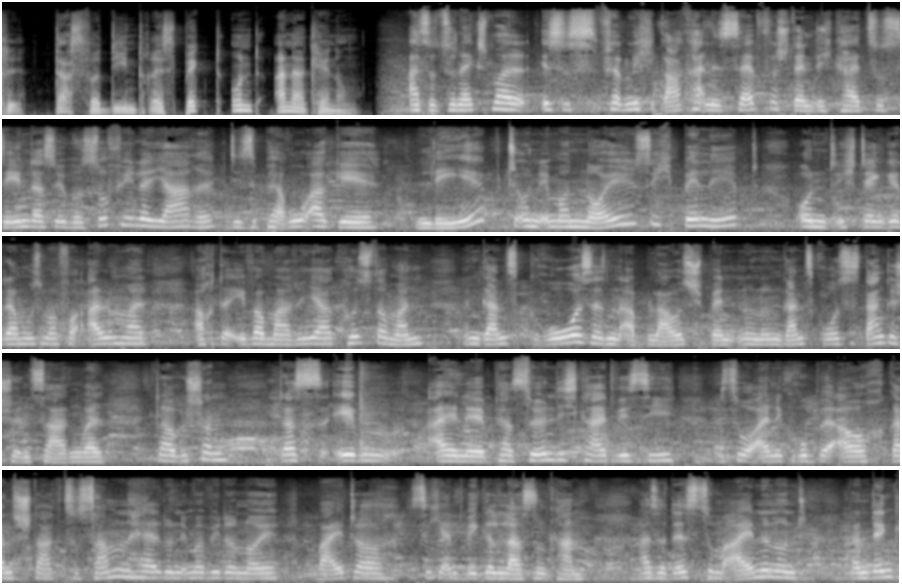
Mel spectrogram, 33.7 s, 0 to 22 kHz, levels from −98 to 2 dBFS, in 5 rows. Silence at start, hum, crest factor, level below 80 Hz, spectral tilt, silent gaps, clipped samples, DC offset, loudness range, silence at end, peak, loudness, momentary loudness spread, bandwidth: 0 s; none; 16 dB; -50 dBFS; -3.5 dB/octave; none; under 0.1%; under 0.1%; 3 LU; 0 s; 0 dBFS; -16 LUFS; 9 LU; 18.5 kHz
